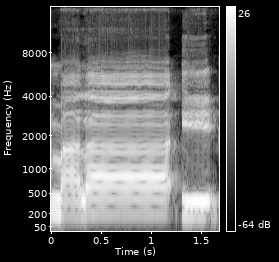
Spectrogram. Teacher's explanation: ফানা দাত হুল, মিম জবর মা, লাম খারা জবর লা, এই লামের মধ্যে চার আলিফ টানতে হবে।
